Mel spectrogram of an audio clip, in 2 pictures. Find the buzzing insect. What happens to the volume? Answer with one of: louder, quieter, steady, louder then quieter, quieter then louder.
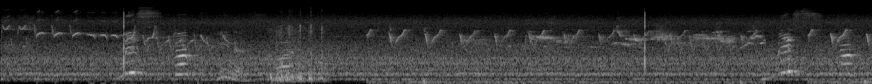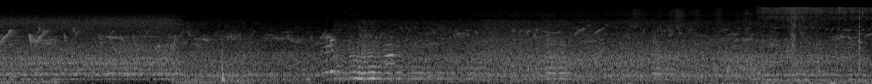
steady.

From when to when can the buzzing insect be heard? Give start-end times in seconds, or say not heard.
0.0-17.4.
